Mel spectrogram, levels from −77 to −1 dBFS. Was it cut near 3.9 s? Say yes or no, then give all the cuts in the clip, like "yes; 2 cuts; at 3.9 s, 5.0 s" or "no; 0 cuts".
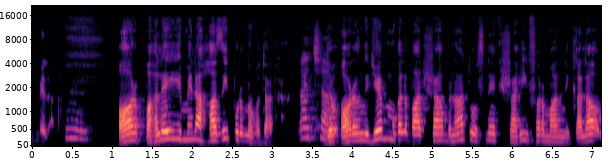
no; 0 cuts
